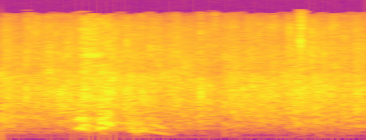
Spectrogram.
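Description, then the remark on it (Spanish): A church audience applauds the Lord during a sermon, a dense, continuous wash of clapping at moderate volume throughout, with a brief voice rising over it near the start. “Aplaudele sí al Señor.”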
